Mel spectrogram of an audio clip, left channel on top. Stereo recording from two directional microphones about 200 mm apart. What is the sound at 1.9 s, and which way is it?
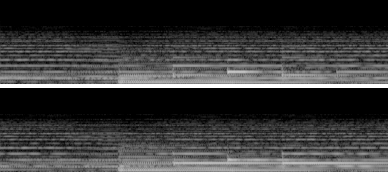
Music, 20° right (ahead or behind).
